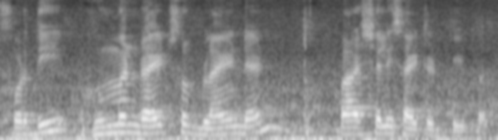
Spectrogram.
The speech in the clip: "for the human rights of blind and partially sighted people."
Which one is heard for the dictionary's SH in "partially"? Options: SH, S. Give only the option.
SH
